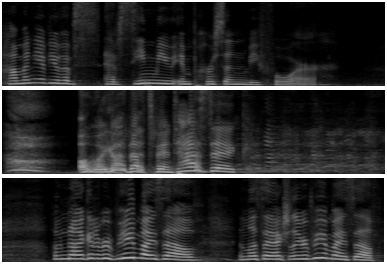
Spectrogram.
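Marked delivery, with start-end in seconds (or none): 3.9-6.3 gasp, then a bright high oh my God; delighted gasp. Real, not acted. Thrilled author reacting to fans who've seen her. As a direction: caught off guard with real delight.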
